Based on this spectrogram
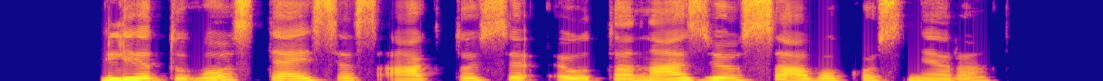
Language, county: Lithuanian, Vilnius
